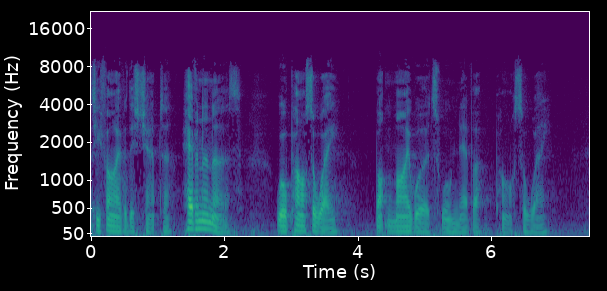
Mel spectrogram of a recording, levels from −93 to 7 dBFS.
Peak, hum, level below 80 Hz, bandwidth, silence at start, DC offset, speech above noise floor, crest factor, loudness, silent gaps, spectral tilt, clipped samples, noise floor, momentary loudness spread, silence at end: -14 dBFS; none; -50 dBFS; 9.8 kHz; 0 s; under 0.1%; 28 dB; 22 dB; -35 LUFS; none; -5.5 dB/octave; under 0.1%; -62 dBFS; 17 LU; 0.05 s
